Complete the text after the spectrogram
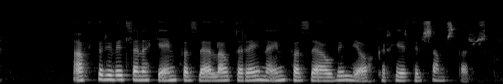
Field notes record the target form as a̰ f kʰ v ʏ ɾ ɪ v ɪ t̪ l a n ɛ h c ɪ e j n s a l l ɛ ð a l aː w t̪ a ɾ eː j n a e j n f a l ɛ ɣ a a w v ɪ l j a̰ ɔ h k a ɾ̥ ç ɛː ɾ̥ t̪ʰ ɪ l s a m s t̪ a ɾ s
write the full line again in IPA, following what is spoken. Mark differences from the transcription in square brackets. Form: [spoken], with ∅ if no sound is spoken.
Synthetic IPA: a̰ f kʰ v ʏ ɾ ɪ v ɪ t̪ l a n ɛ h c ɪ e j n [f] a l l ɛ [ɣ] a l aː w t̪ a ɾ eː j n a e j n f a l ɛ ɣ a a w v ɪ l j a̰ ɔ h k a ɾ̥ ç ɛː ɾ̥ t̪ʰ ɪ l s a m s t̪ a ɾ s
